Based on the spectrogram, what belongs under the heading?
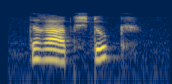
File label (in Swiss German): "rabstock", Bas Rhin; pied-de-vigne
